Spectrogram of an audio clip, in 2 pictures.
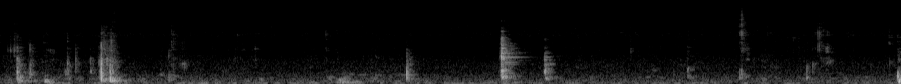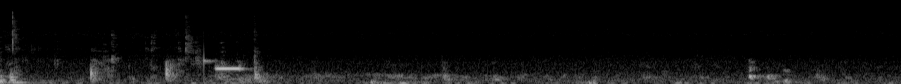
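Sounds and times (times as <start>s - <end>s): short steady beep: 11.1s - 11.6s.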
